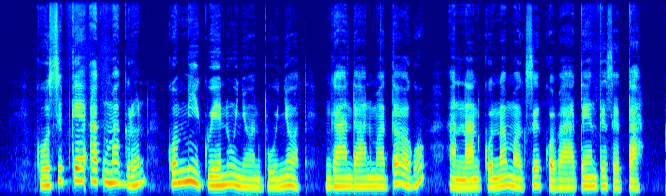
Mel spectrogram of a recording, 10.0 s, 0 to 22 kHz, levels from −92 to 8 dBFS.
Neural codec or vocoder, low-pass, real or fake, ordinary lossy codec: vocoder, 44.1 kHz, 128 mel bands every 512 samples, BigVGAN v2; none; fake; none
